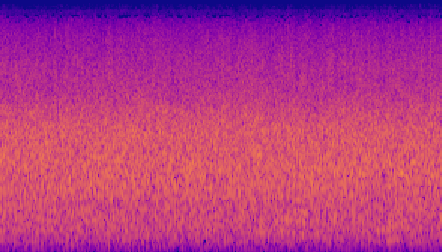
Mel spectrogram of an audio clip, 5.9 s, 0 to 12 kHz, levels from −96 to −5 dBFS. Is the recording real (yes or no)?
yes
